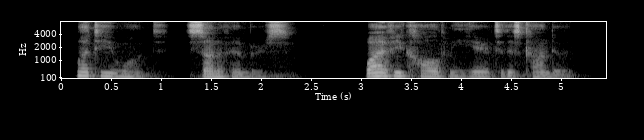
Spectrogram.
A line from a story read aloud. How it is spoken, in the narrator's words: she asks in a mystic voice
